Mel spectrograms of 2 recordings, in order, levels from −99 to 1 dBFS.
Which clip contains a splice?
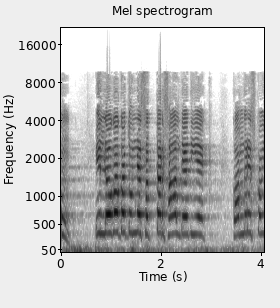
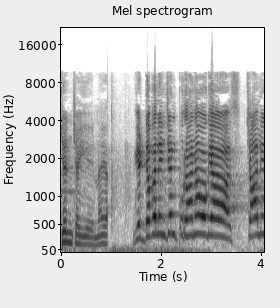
second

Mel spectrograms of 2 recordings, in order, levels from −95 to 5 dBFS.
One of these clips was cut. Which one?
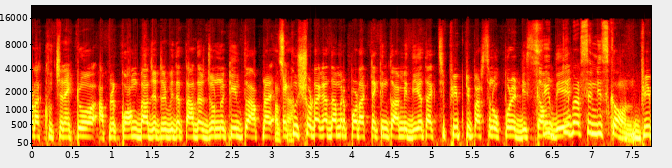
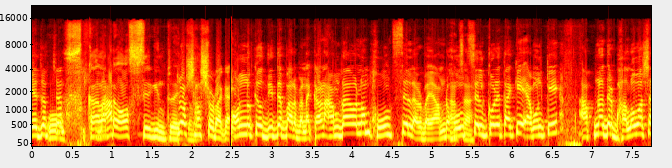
second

